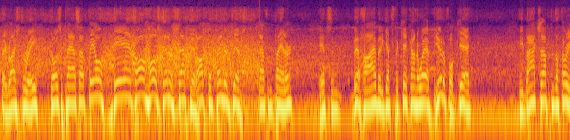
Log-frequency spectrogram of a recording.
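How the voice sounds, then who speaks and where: An American man doing live radio play-by-play of a football game, describing the action in short, vivid bursts. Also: sits high. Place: stadium broadcast booth. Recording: dull, noisy archived radio broadcast.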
